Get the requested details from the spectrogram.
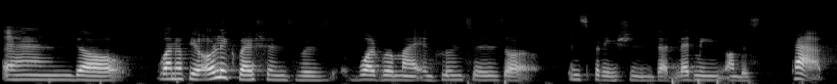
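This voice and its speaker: A woman from India, an artist, giving a thoughtful talk about her work, pausing often with fillers and restarts. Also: medium pitch, fairly even intonation, gravelly, narrow, tinny audio.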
